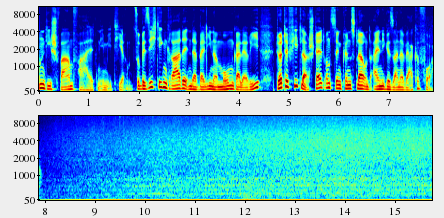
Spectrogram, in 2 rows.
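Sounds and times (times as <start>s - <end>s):
speech: 0.0s - 8.1s
electric fans inflating large foil cushions: 7.8s - 15.7s.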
